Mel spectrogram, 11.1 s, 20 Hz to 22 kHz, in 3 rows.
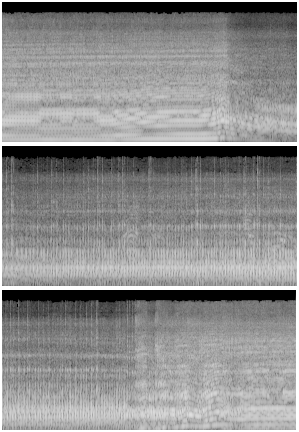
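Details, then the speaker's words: Restored vintage Pioneer P41 66cc two-stroke chainsaw after a carb rebuild, with a free-flowing muffler and a 24" Oregon bar, cutting wood. A loud crisp howl bogs as the chain bites, then climbs back to full revs. Normal running under cutting load. "Let's do a little bit of cutting before we pack it away for some real work of the future."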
